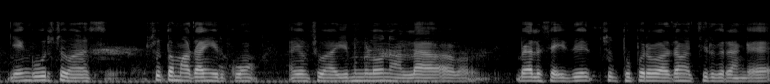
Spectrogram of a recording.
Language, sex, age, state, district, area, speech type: Tamil, female, 60+, Tamil Nadu, Viluppuram, rural, spontaneous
